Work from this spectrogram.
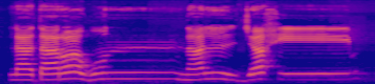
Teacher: واو کی ادائیگی کے وقت ہونٹوں کو گول رکھنا ہے، دانتوں کا استعمال نہیں کرنا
